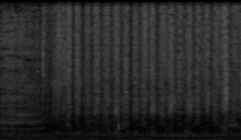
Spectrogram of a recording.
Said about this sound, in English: So you literally are just rubbing it out.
